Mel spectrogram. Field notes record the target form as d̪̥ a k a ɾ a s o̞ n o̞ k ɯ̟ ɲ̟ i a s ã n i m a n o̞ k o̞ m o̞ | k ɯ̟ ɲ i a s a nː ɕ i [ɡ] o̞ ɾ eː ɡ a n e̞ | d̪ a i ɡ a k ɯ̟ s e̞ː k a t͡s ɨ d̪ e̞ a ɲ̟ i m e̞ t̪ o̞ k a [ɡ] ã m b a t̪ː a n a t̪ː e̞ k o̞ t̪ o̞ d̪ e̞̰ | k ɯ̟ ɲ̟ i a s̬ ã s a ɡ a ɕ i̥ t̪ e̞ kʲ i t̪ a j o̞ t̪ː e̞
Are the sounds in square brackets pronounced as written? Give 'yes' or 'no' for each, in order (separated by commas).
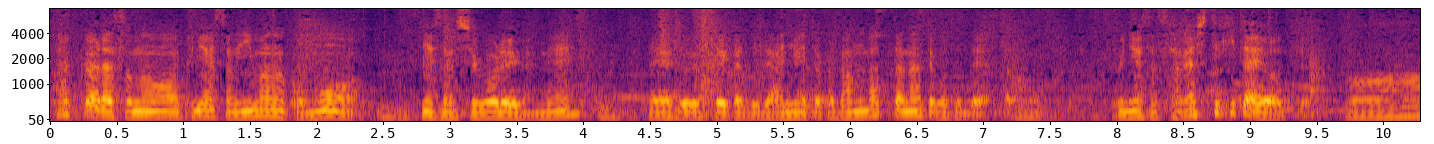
yes, yes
